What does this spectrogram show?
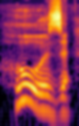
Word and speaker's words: whose: this we pronounce as whose so w here is silent W is sine so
